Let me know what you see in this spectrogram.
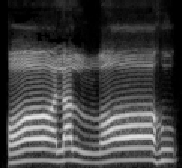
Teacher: আল্লাহ শব্দের আগে জবর এসছে, তাই আল্লাহ শব্দের লামকে ল অর্থাৎ পুর পড়তে হবে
